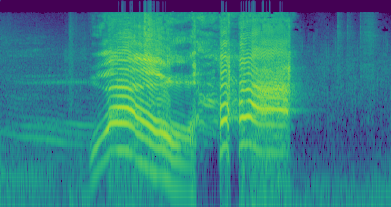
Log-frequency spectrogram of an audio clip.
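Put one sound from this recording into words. A loud magical burst whooshes and shimmers.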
